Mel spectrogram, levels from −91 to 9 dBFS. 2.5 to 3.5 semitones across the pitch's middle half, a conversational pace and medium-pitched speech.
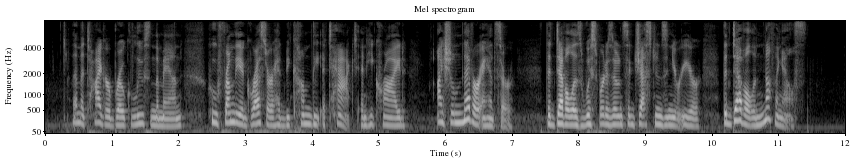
Yes: average, 3.2 semitones; average, 190 wpm; medium, 175 Hz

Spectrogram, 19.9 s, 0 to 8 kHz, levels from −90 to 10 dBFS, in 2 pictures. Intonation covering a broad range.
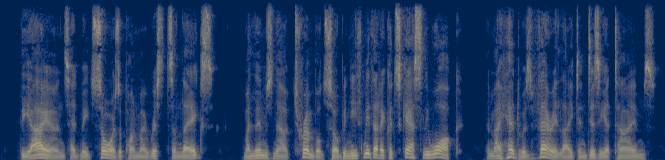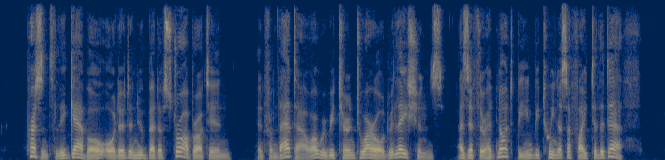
Yes: wide, 6.0 semitones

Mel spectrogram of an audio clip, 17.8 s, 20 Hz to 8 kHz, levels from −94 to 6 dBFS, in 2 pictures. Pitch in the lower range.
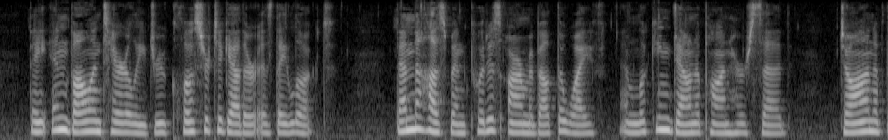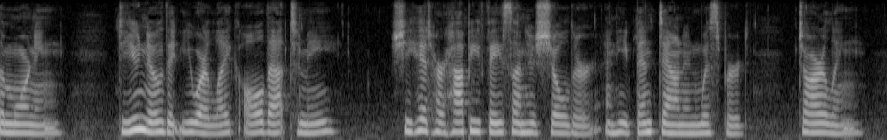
No: high, 195 Hz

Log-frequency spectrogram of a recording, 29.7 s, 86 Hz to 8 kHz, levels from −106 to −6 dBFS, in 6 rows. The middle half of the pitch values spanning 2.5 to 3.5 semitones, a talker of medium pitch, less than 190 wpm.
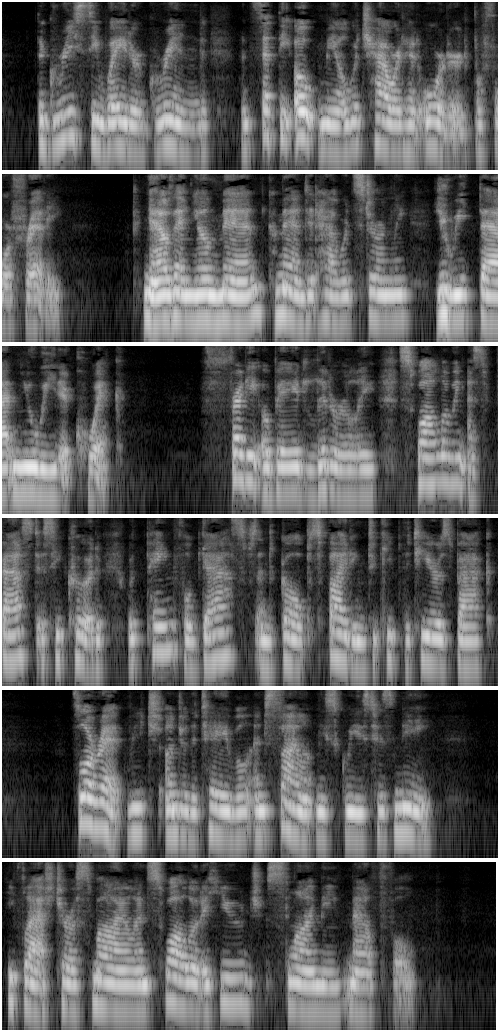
Yes: average, 3.0 semitones; medium, 155 Hz; average, 140 wpm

